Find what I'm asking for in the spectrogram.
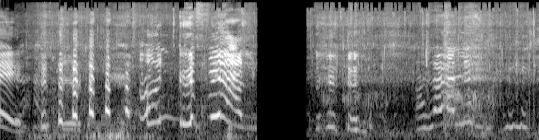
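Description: Water splashes close by as children chatter and shout, with a brief silent gap midway before the splashing and voices resume.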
